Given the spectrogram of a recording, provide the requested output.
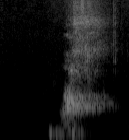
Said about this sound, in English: Odie starts barking at Eclair because he wants to play.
